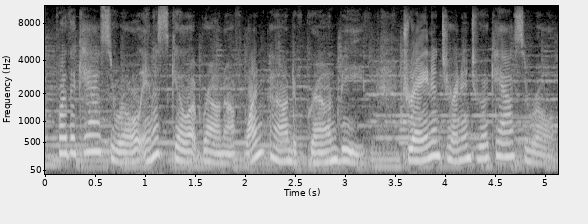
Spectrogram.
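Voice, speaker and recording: A woman announcer reading a scripted retail commercial in an itemised, instructional style. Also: fairly low pitch. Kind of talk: scripted grocery advertisement voice-over. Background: music.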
